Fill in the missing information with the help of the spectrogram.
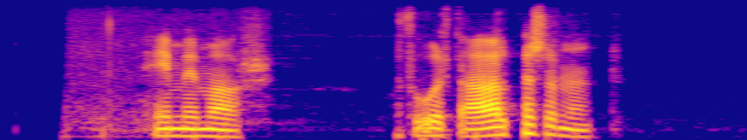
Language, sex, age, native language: Icelandic, male, 30-39, Icelandic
